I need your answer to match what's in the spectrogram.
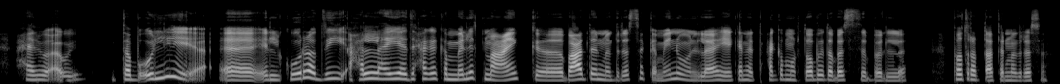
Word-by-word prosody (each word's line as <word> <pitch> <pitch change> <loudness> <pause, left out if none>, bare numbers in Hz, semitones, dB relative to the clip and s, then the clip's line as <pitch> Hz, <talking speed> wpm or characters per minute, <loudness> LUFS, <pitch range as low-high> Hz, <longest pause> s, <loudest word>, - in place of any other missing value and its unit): حلو 220 -1 -4
أوي. 205 +3 -4 0.4
طب، 225 -2 -1
قُل 255 - 0
لي 315 -3 +2 0.2
آآ 195 -2 +5
الكورة 240 +8 0
دي 260 +2 -4
هل 265 +3 0
هي 250 0 +3
دي 250 - -7
حاجة 260 0 -1
كملت 245 +2 -2
معاك 210 +5 +6 0.5
بعد 235 +4 +6
المدرسة 210 +2 -4
كمان 245 +1 -2
والّا 190 -5 +1
هي 195 -2 +2
كانت 205 -1 -6
حاجة 215 +1 -2
مرتبطة 210 0 -3
بس 205 0 -4
بالفترة 190 +5 -6
بتاعة 185 -4 -2
المدرسة؟ 185 +1 -6
220 Hz, 145 wpm, -25 LUFS, 200-250 Hz, 0.5 s, معاك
